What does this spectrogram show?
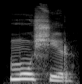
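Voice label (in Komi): "мусир", Komi, female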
